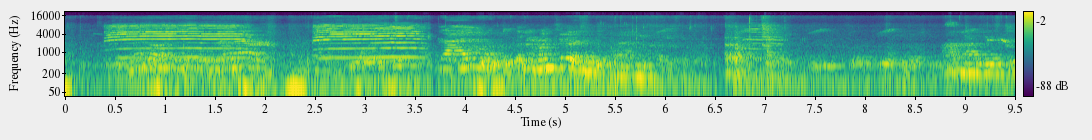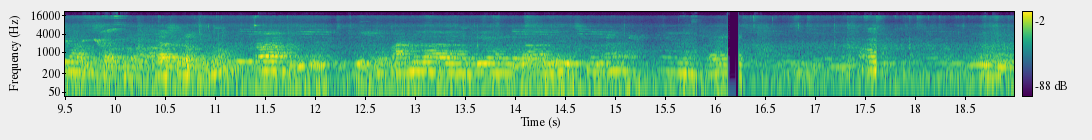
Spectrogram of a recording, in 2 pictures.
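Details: Two domestic cats, a tabby and a black cat that do not get along, face off: two long, loud, tonal yowls open the clip, followed by lower, wavering, drawn-out cries and growly sounds that rise and fall.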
